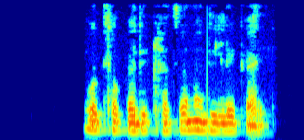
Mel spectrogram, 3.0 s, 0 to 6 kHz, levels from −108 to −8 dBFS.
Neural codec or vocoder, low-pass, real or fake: none; 5.4 kHz; real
